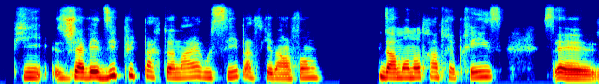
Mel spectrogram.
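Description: A woman's medium-pitched voice, dark and mellow in tone, at a moderate pace, with a dry, close sound and no echo. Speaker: podcast co-host and entrepreneur. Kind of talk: casual chat. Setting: video call. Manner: soft-spoken.

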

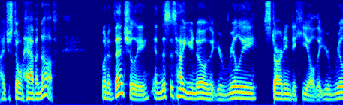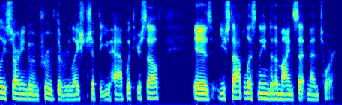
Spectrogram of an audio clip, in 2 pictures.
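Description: A normal speaking voice goes at a fairly quick pace with ordinary pitch variation. The recording is very clean and dry, close-sounding with no echo and a silent background. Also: man. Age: 40s. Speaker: podcast host and coach, former chef and police officer. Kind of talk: interview, casual conversation.

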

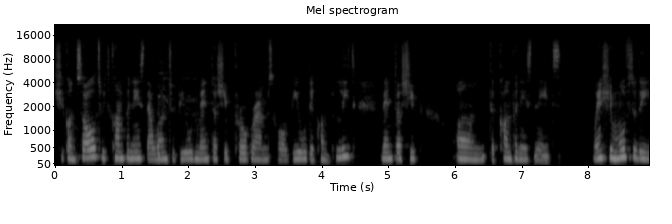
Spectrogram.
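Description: In a dry, close sound with no echo, a woman at medium pitch talks at a moderate pace, somewhat breathy, with ordinary pitch variation. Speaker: podcast host, CEO and nonprofit founder. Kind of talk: scripted narration.

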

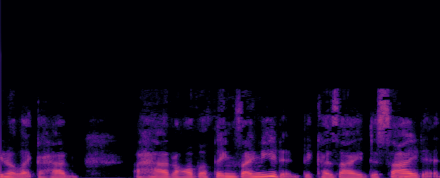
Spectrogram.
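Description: Over a quiet background with a dry, close sound and no echo, a woman talks at a very fast pace with vocal fry, a medium pitch and ordinary pitch variation. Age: 50s. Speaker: graphic designer and photographer. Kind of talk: casual interview chat.

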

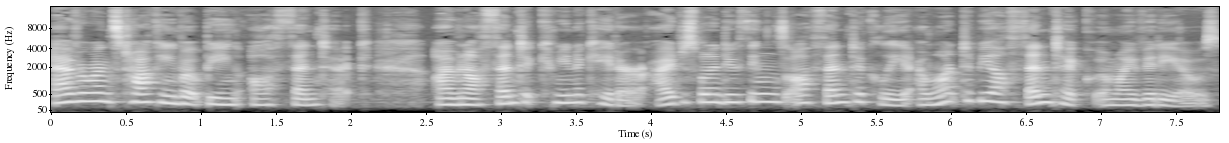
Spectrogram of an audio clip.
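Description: The delivery has an energetic tone, a fairly quick pace and ordinary pitch variation. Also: woman. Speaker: life coach and podcast host. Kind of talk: solo podcast monologue. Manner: fast.

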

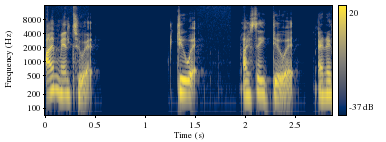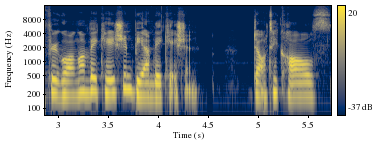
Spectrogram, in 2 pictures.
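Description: A woman talks at medium pitch and a fairly quick pace, in an animated tone with very even loudness. Her long, frequent pauses come through in a dry, close sound with no echo. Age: 30s. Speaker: podcast host and beauty business coach. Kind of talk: solo podcast monologue.

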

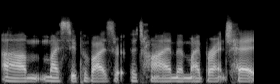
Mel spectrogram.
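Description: Speaking at a fairly quick pace with an Australian accent, a woman uses a very deep, low pitch, recorded with a dry, close sound, no echo, and a quiet background. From regional Australia. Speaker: public servant. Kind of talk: group coaching conversation. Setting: video call from home studio. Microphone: good audio setup.

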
